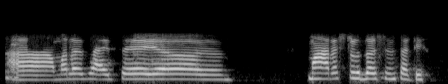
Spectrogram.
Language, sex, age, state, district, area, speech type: Marathi, female, 18-30, Maharashtra, Akola, rural, conversation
